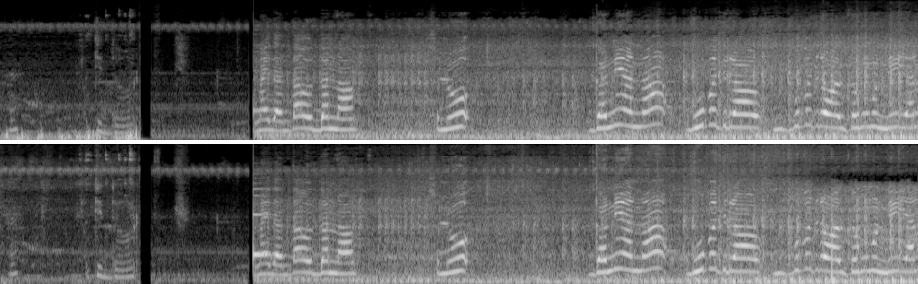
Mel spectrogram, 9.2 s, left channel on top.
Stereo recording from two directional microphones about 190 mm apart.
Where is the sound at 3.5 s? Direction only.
60° right (ahead or behind).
